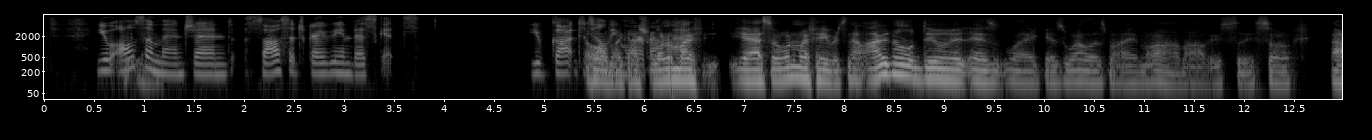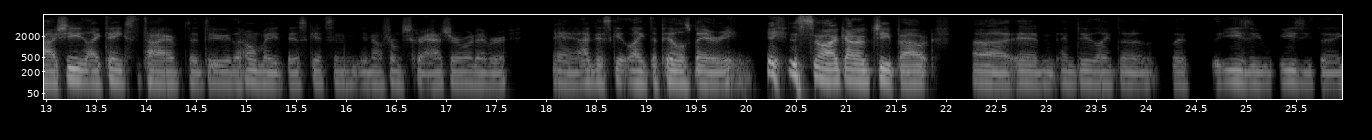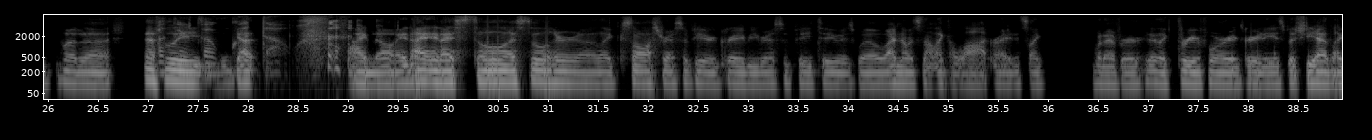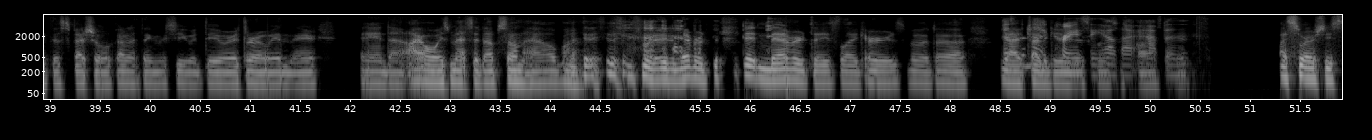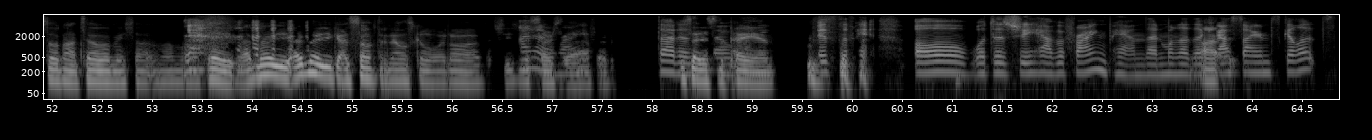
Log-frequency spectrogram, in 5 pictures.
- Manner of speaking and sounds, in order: tapping; other background noise; giggle; laugh; laughing while speaking: "but"; laugh; chuckle
- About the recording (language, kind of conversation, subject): English, unstructured, What meal brings back strong memories for you?
- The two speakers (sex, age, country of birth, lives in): female, 45-49, United States, United States; male, 35-39, United States, United States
